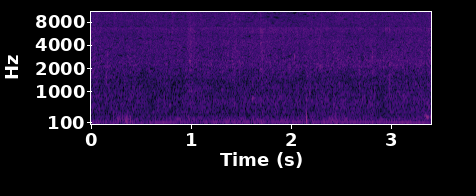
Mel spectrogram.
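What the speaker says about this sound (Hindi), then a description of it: "देखो वर्षा हो गला वर्षा आरंभ हो गला" Steady rain falls in a rural village, a constant broadband hiss with no break, moderately loud and close, with a faint low hum running beneath it.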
